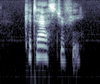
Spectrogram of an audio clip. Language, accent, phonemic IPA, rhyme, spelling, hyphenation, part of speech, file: English, General American, /kəˈtæstɹəfi/, -æstɹəfi, catastrophe, ca‧tas‧tro‧phe, noun, En-us-catastrophe.ogg
- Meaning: 1. Any large and disastrous event of great significance 2. A disaster beyond expectations 3. The dramatic event that initiates the resolution of the plot; the dénouement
